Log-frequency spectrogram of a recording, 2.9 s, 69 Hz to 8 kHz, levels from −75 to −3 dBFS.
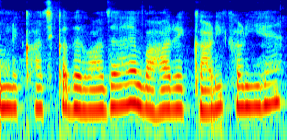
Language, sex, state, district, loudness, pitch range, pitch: Hindi, female, Himachal Pradesh, Shimla, -16 LUFS, 200-215 Hz, 210 Hz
